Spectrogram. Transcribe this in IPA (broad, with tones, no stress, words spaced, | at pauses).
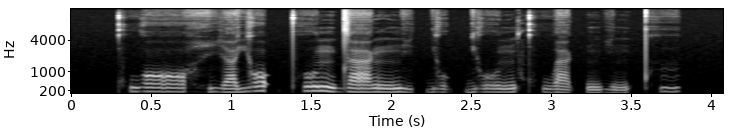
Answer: kʰwɔː˧ hi˨˩a̯jɔ˥˩ʔpʰo˥˩n daː˧ŋni˨˩t̚jo˨˩k̚ jo˧n kʰwa˨˩k̚ŋi˩˦n pʰɯ˥˩k̚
